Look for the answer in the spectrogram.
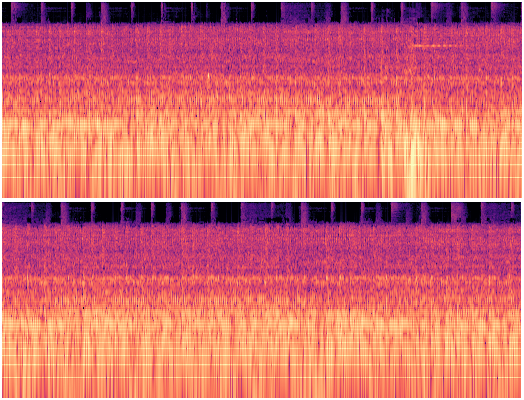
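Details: Small Target generator that refused to start, now idling after a little fuel was poured into the carburetor opening with the choke left open; steady, even single-cylinder chugging at constant idle, no misses or knocks.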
